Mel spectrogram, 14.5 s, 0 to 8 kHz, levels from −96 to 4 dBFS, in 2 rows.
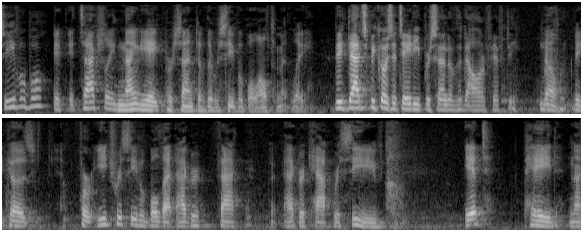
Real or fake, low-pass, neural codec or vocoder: fake; 7.2 kHz; vocoder, 22.05 kHz, 80 mel bands, WaveNeXt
